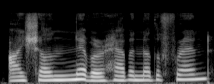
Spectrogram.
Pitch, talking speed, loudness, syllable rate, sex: 200 Hz, 170 wpm, -14 LUFS, 4.6 syllables/s, female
